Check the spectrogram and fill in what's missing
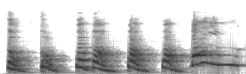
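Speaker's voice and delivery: loud rhythmic thumping chant; coconut thuds. A narrator's reading. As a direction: mimic falling coconuts. Falling coconuts sound.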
